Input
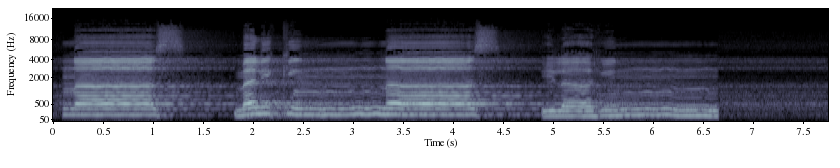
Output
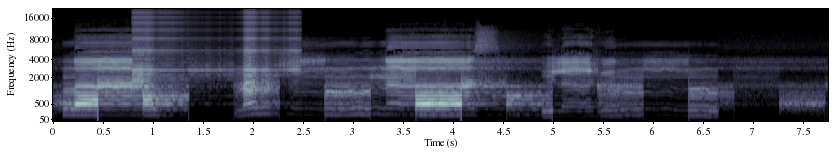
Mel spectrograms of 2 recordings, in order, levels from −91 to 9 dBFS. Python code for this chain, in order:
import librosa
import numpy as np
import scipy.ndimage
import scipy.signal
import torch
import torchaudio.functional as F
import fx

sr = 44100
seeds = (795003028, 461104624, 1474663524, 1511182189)

y = fx.sample_sort(x, sr, block=16, at=(0.79, 2.48), fade=0.02)
y = fx.filter_held_highpass(y, sr, hz=2.2, low_hz=580.0, high_hz=3500.0)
